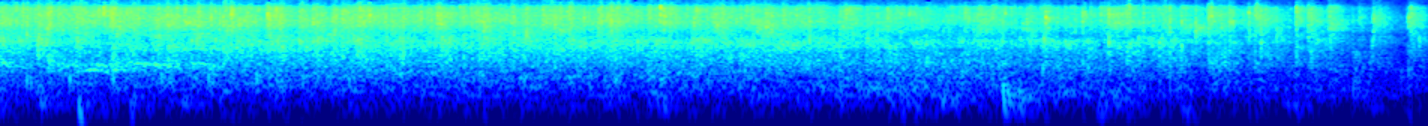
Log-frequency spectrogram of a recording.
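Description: crowd, audience applause

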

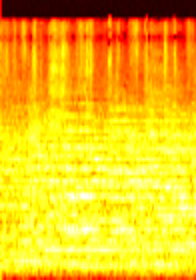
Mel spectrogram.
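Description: ambience, cathedral church bells ringing

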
